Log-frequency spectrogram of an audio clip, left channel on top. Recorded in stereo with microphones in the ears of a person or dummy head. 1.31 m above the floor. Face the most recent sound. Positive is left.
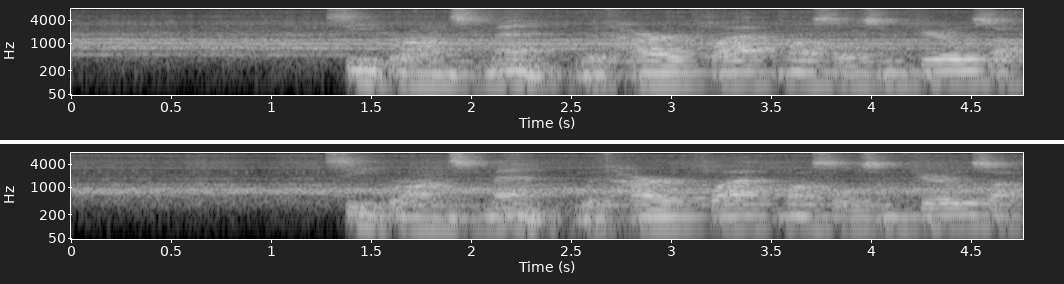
turn(degrees=-45)  # may be behind; listen again after turning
